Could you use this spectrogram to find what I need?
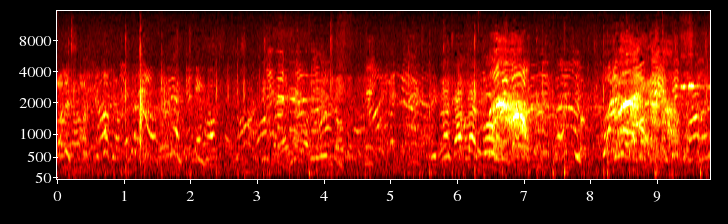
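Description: Many children shout and call out excitedly outdoors.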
